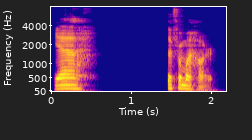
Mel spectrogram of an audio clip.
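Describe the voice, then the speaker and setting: A man reading visual novel narration aloud on a stream, haltingly, often stumbling over words and correcting himself. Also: medium pitch, dull audio. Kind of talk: live read-aloud of narration. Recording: guitar music behind the voice. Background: game background music with guitar.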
